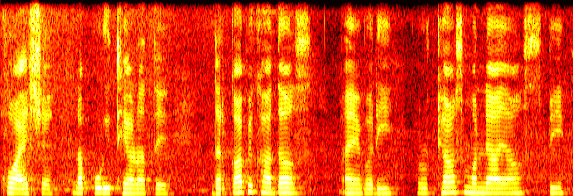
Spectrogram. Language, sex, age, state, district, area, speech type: Sindhi, female, 45-60, Maharashtra, Thane, urban, spontaneous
